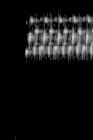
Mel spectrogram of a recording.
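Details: Saffron finch singing in the jilguero campero style, a recording made to train captive birds: half a second of silence, then a rapid, rolling twitter of high, slightly buzzy notes repeated without pause.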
